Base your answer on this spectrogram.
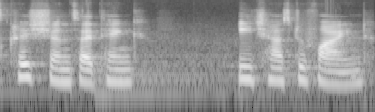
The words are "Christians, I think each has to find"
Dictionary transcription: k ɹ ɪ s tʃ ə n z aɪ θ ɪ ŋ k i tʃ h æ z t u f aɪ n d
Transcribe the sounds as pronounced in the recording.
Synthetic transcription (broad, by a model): k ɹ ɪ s tʃ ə n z aɪ t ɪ ŋ k i tʃ h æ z t u f aɪ n d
